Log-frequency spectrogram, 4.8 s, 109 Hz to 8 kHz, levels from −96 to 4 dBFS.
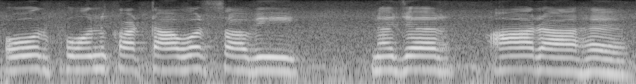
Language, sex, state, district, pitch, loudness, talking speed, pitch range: Hindi, female, Haryana, Jhajjar, 225 Hz, -13 LUFS, 125 wpm, 215-230 Hz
